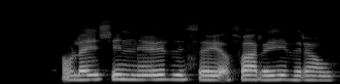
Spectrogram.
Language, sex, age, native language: Icelandic, male, 12, Icelandic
